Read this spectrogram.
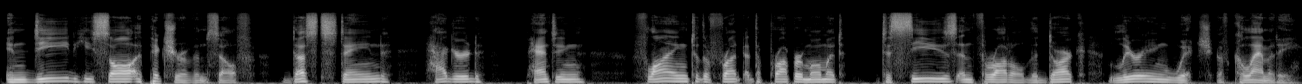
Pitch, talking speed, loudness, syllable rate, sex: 110 Hz, 135 wpm, -20 LUFS, 4.0 syllables/s, male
